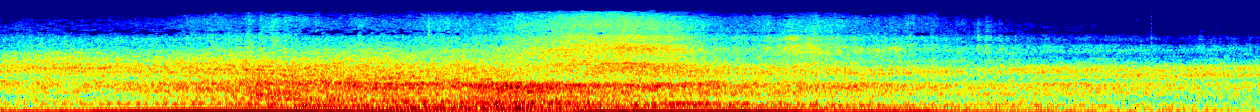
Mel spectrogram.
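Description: A road vehicle passing by, its sound swelling to a peak about halfway through and then fading away.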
